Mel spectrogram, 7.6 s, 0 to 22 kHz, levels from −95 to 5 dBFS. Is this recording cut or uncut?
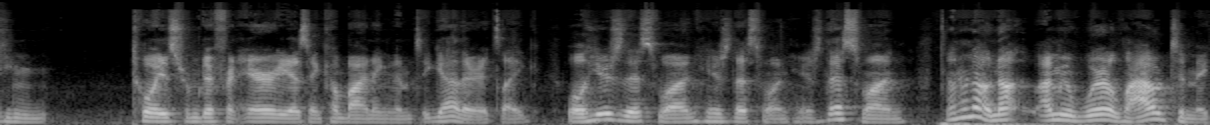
cut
